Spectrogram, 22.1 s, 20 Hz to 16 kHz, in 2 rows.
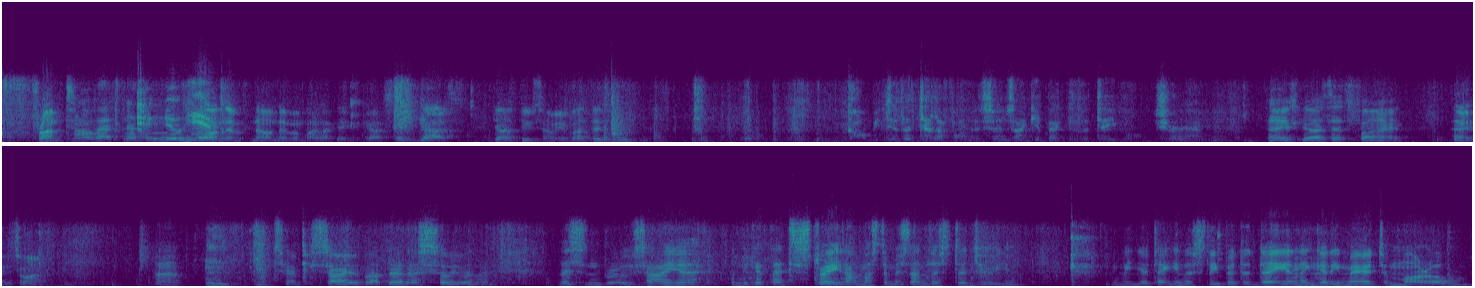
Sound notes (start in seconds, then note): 5.7 whispering; 8.6 normal voice; 12.5 clears throat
